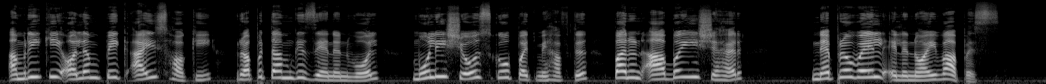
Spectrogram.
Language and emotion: Kashmiri, neutral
